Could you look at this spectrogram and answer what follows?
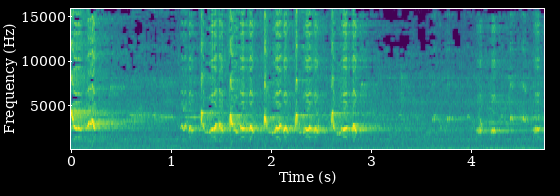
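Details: Northern mockingbird in spring song within a South Carolina city neighbourhood, 2008: quick run of bright, repeated high notes in a brisk series, then softer trailing phrases, with steady background hum and distant birds.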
